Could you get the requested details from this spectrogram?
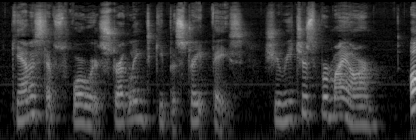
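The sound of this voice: An unforced reading voice comes through here.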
